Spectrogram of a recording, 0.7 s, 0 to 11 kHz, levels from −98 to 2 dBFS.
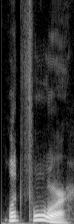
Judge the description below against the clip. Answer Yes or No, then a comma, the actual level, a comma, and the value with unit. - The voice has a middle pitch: Yes, medium, 165 Hz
